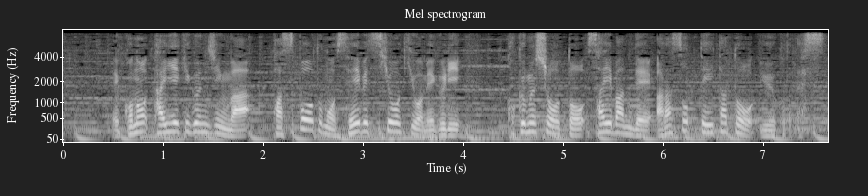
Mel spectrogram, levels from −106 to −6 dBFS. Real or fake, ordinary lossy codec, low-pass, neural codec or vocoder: real; none; 7.2 kHz; none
